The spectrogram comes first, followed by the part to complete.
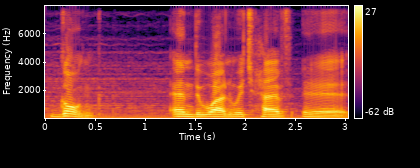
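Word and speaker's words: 工: For example, the half which looks like capital I is called gong, and the one which have three dashes or dots on the left pronounced as shui.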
